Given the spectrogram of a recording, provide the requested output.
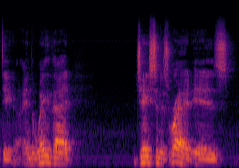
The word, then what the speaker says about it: JSON: another and that is what's called Json Json Jason is spelled usually like this and it's it is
